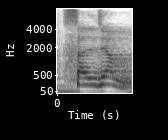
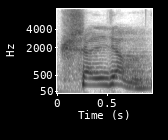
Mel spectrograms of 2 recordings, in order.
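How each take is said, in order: First: The word begins with an s sound. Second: The word begins with an sh sound. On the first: The speaker calls it wrong. "दांत जीभ को नीचे रखूंगा तो सलजम, तो ये गलत हो जा रहा है" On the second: The speaker calls it right. "ये सही उच्चारण है"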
